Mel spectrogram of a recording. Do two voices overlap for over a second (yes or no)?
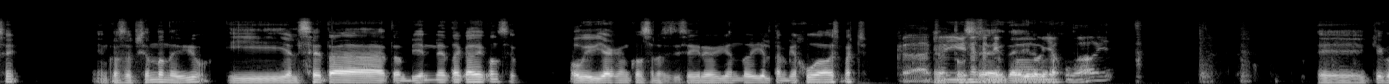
yes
